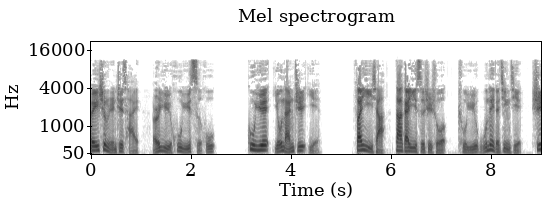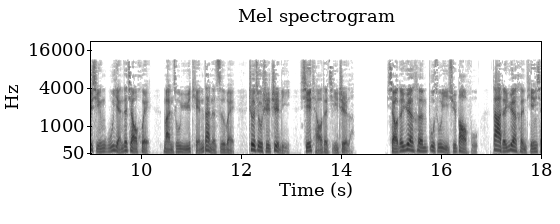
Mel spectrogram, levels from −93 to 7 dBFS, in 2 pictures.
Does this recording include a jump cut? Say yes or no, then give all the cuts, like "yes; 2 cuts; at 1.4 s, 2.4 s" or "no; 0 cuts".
no; 0 cuts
